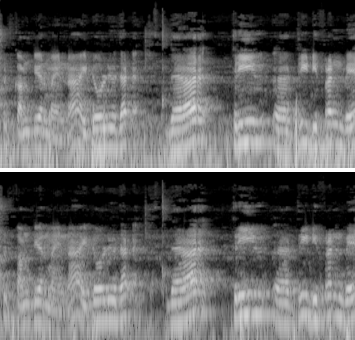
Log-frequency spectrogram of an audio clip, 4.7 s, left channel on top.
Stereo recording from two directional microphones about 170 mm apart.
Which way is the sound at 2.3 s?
60° left (ahead or behind).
